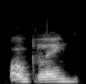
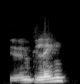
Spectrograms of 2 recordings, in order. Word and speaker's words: ogling: Isn't it ogling, not oogling?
